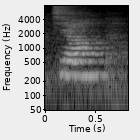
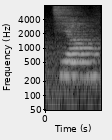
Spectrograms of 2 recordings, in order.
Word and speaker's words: 江: His character is pronounced as Jiang, Jiang, and it means a river.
